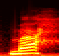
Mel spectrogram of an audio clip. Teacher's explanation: মিম হা জবর মাহ, মাহ। হার উচ্চারণটা গলার ভিতর থেকে চিকুন হয়ে বের হবে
